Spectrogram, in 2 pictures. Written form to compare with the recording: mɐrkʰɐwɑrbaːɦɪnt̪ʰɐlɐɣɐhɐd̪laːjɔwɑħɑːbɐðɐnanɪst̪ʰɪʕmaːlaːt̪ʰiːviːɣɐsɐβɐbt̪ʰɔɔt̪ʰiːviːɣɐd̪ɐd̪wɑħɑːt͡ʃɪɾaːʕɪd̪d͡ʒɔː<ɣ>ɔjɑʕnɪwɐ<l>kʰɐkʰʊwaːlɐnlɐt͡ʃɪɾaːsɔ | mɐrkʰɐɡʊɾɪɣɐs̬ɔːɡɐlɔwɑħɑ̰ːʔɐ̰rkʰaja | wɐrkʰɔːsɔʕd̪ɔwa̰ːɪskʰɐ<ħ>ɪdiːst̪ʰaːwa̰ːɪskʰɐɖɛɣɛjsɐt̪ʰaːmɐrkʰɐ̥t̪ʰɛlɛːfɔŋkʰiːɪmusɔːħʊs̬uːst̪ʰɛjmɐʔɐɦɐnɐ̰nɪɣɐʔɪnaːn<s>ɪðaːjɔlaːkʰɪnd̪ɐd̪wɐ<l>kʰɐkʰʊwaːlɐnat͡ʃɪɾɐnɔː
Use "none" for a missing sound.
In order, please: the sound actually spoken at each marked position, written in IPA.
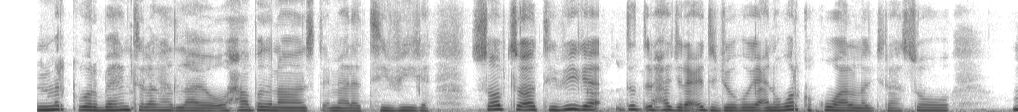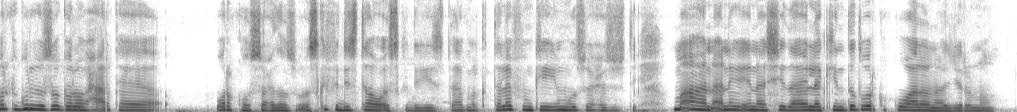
ɣ, r, f, ʃ, r

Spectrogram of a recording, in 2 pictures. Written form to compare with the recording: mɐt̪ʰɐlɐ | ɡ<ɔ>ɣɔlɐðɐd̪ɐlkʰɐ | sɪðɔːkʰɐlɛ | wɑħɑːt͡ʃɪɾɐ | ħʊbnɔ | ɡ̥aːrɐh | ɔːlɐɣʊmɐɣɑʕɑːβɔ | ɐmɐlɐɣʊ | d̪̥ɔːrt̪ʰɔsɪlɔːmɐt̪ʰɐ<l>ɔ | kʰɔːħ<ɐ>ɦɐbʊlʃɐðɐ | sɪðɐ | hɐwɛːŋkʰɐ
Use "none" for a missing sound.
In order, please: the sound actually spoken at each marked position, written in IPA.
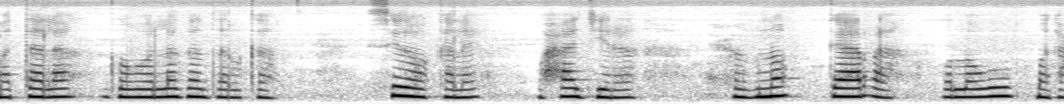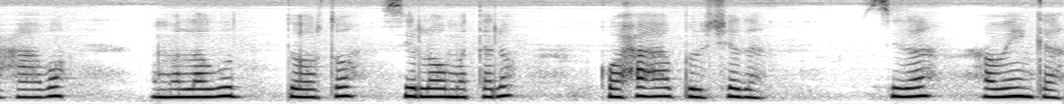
ɔ, l, ɑ

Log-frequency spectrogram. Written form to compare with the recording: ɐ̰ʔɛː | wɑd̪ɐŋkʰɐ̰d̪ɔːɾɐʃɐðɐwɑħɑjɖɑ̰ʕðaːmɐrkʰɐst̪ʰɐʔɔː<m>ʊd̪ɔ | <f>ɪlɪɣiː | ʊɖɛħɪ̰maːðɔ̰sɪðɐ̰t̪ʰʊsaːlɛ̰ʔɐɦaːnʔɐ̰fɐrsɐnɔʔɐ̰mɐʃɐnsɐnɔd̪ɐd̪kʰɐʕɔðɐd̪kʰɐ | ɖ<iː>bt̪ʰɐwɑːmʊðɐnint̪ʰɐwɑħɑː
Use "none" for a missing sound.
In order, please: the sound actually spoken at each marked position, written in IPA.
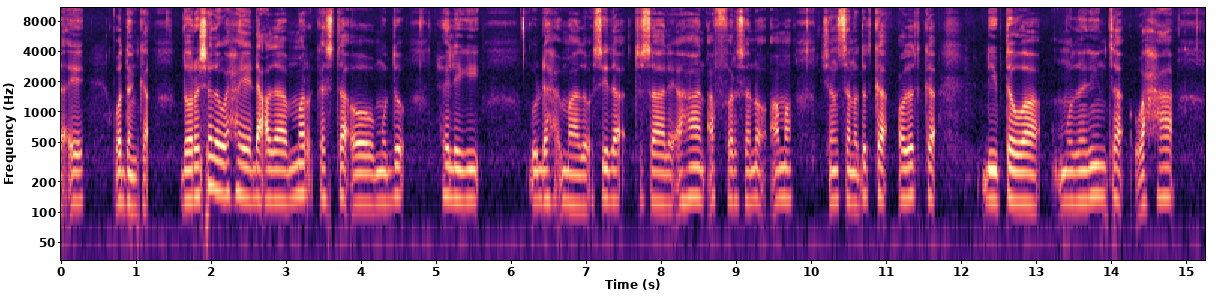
m, ħ, iː

